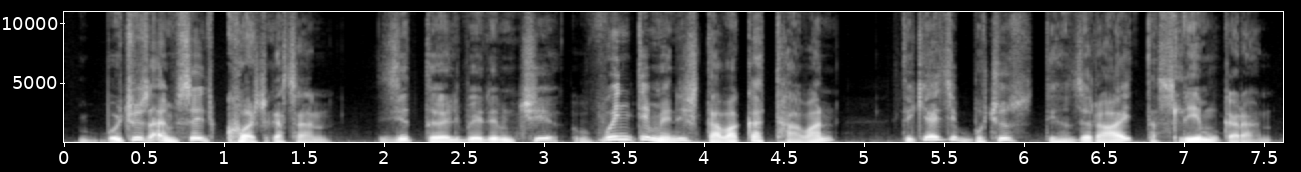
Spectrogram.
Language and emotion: Kashmiri, happy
